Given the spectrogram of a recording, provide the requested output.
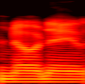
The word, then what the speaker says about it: No Name: if you ask him, it's actually like it's actually pronounced Noname. But people just say no name.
